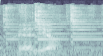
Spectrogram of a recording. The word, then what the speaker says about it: Coelho: Now the church was built in 1521 by Eduardo Coelho. Is that pronounced correctly?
